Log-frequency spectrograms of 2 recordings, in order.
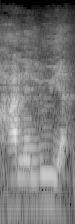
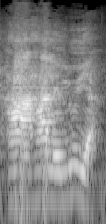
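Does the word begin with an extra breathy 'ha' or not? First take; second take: no extra; extra ha. First: The word starts cleanly with no added 'ha'. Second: An extra breathy 'ha' is added at the start. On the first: The speaker calls it right. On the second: The speaker calls it wrong.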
